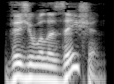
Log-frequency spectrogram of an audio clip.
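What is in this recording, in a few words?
"visualisation", English, British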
